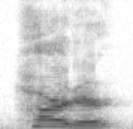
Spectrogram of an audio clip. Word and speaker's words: harder: Smarter, harder, harder. Harder is not a flap T. It's a D.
